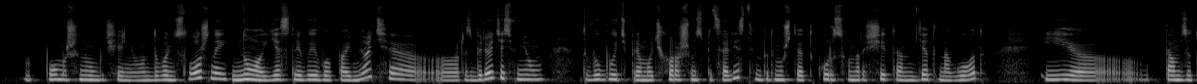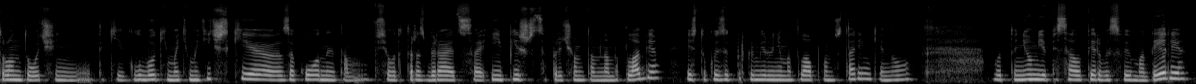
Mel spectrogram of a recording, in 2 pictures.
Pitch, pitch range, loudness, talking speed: 215 Hz, 205-225 Hz, -31 LUFS, 165 wpm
